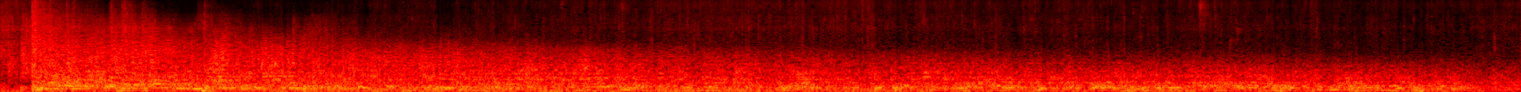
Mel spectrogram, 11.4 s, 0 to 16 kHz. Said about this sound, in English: recorded this thunderstorm on the 4th of July in Boise, Idaho, that upstaged a fireworks display by igniting several fires and destroying a million-dollar home.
